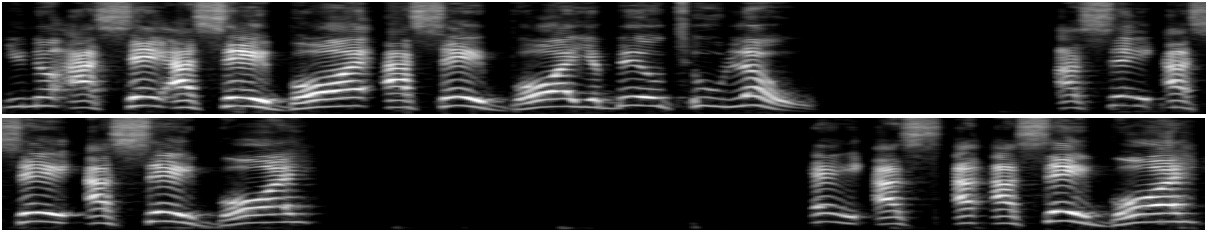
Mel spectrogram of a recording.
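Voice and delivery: a hint of a southern cartoon rooster drawl; Foghorn Leghorn. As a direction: loose Foghorn Leghorn impression. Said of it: "go watch some Fargo and Leghorn".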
